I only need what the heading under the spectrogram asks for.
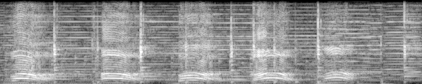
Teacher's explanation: તમારે પ ફ બ ભ માં બોલવા હોય તો એ ઓષ્ઠ છે, હોઠ બંધ કર્યા વિના બોલી જ ન શકો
